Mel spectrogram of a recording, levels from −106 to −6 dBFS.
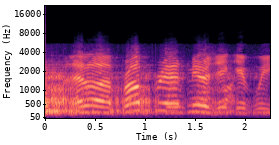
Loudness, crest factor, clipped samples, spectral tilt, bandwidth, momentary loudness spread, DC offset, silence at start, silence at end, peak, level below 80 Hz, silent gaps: -26 LUFS; 16 dB; under 0.1%; -7 dB/octave; 5.6 kHz; 7 LU; under 0.1%; 0 s; 0 s; -10 dBFS; -82 dBFS; none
